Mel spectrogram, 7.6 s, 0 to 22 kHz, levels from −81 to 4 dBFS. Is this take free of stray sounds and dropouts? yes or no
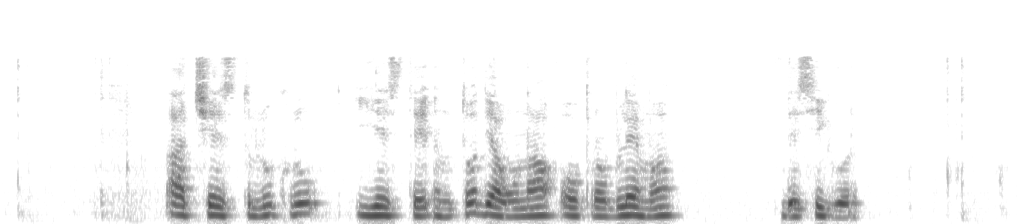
yes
